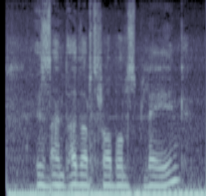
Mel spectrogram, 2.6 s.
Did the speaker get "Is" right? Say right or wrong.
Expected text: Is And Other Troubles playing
right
